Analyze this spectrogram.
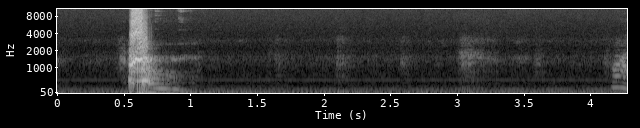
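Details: One loud, abrupt bark from a big pet dog, followed by several seconds of near quiet with faint, low human talking in the background.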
